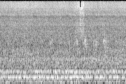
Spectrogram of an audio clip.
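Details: Swarming honey bees drawn toward a swarm pheromone lure by a beekeeper's empty hive in a garden, early afternoon; a dense, even buzzing drone with two steady tones, one low and one an octave higher, unbroken throughout.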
